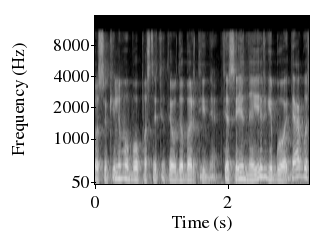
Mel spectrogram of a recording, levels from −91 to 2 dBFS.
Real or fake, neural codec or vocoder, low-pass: real; none; 10.8 kHz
